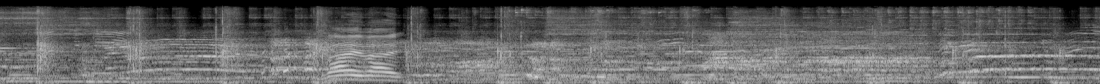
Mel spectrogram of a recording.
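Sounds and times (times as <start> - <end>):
several voices singing: 0.0 - 11.0
crowd shouting and cheering: 0.9 - 11.0.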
